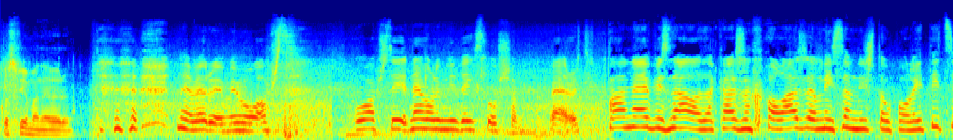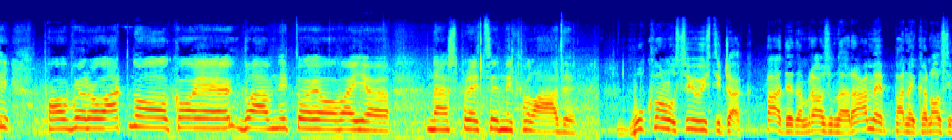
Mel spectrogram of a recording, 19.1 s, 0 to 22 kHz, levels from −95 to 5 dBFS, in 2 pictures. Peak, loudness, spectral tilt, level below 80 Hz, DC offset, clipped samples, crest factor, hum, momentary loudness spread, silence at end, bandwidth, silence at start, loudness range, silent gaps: -6 dBFS; -16 LUFS; -6.5 dB/octave; -44 dBFS; 0.1%; under 0.1%; 10 dB; none; 8 LU; 0 s; 11.5 kHz; 0 s; 2 LU; none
